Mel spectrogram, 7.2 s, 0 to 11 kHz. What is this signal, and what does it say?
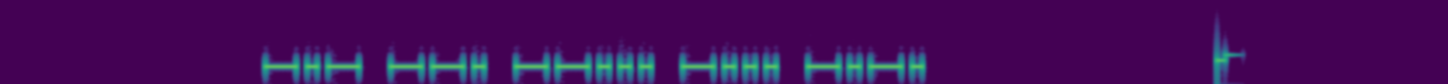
Morse code, heard as a keyed tone, about 22 wpm, 700 Hz. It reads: KG7BC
